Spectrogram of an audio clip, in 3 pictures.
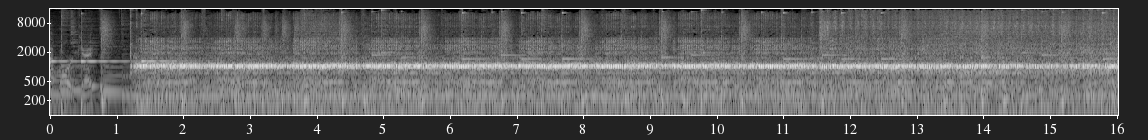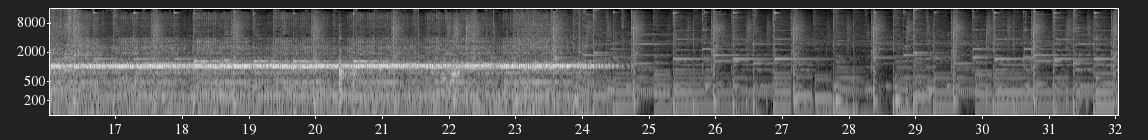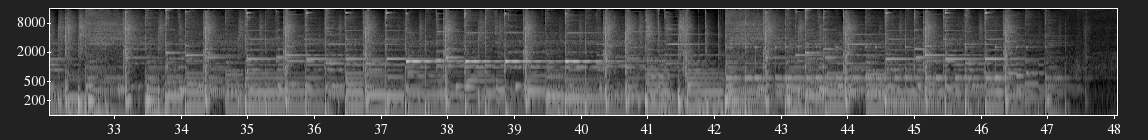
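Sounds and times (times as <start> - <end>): drill press high whine: 1.2 - 24.8
hole saw cutting wood: 1.2 - 24.8.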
